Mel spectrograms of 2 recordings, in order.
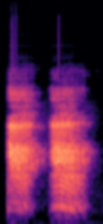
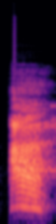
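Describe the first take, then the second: First: Both glottal stops are fully pronounced. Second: The second glottal stop is softened, half-pronounced. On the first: "ketika hamzahnya dibaca fathah" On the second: "bacaannya tasjil"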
